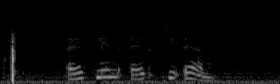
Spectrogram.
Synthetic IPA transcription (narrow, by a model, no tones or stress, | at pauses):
ʔɛflɪnɛkst̪ʰiʔɛm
